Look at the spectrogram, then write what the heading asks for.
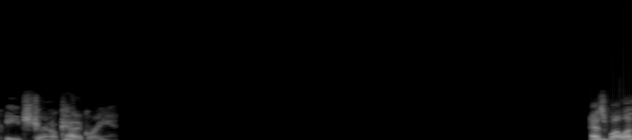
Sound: pause

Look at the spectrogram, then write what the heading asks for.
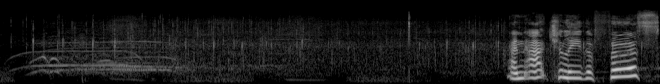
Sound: cheers

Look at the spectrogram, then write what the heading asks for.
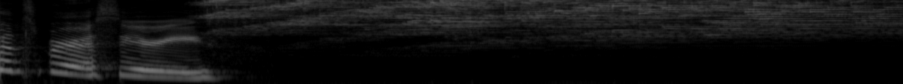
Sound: magical tinkling

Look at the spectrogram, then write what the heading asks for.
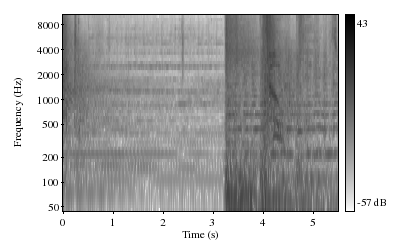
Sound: none

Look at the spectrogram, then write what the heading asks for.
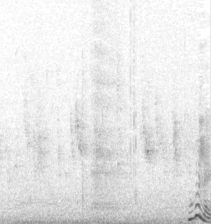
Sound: sighs

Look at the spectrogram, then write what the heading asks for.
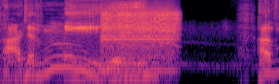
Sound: muffled Vacuum sounds

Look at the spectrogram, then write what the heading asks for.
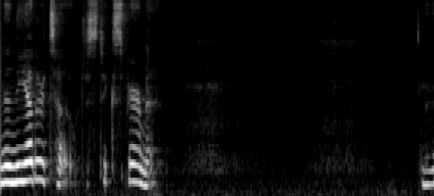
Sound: inhales, exhales

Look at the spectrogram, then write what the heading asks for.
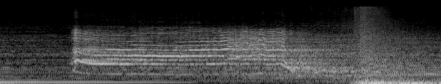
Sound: screaming

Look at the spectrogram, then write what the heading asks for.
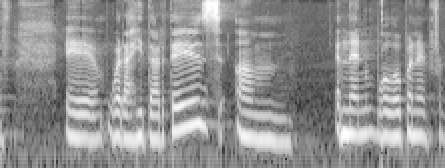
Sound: speaking foreign language

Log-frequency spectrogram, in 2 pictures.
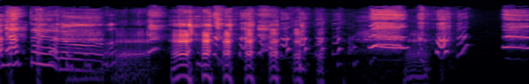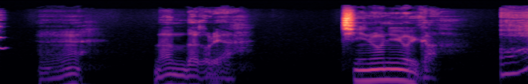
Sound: laughs

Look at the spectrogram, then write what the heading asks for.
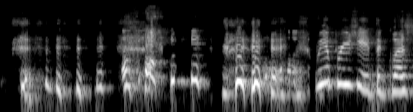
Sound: laughs

